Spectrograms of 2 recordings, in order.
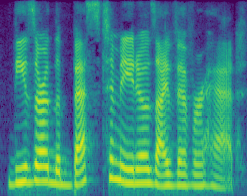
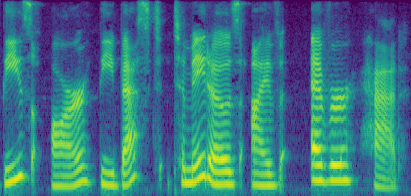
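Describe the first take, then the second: First: The words run together with linked sounds. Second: Each word is said separately without linking. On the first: "So this sentence" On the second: "Notice how that sounds different than"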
